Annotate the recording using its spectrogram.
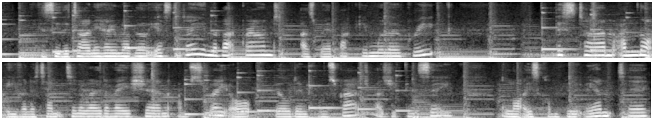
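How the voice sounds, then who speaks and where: With a British accent, a woman speaks at a moderate pace over music in the background. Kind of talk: game commentary voiceover. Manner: casual, chatty.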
